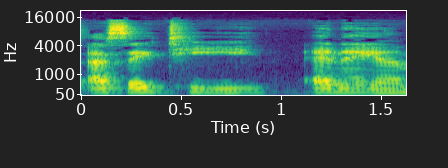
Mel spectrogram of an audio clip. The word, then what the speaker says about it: Sat Nam: i like to use is very simple it's sat nam it's s-a-t-n-a-m it looks like satnam but it's pronounced satnam and loosely translated it basically means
